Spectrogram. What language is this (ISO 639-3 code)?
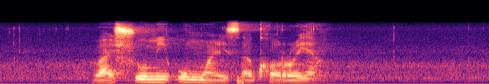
ven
